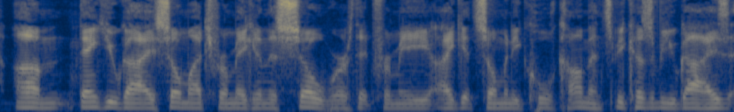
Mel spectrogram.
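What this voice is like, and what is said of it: Worn-out, wavering voice. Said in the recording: “My voice is so thrashed right now ... My voice is just wavering right now”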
